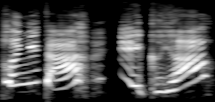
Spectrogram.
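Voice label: start, Japanese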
